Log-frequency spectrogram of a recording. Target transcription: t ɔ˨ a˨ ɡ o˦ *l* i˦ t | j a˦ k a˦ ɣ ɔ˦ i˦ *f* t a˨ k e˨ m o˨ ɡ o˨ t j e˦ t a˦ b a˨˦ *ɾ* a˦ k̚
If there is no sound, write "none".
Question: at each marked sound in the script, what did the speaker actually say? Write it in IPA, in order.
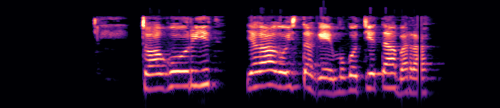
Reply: ɾ, s, ɾ

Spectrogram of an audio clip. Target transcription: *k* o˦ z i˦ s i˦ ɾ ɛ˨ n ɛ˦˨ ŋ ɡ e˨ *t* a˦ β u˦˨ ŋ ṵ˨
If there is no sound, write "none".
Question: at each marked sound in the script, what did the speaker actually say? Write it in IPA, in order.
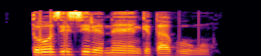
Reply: t, t

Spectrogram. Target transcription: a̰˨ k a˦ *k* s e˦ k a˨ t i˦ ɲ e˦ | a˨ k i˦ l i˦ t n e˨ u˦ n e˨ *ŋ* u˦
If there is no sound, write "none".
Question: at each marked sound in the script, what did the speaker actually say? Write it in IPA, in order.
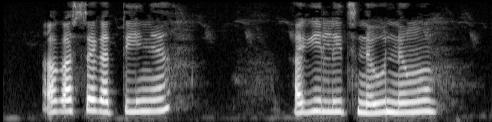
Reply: none, ŋ

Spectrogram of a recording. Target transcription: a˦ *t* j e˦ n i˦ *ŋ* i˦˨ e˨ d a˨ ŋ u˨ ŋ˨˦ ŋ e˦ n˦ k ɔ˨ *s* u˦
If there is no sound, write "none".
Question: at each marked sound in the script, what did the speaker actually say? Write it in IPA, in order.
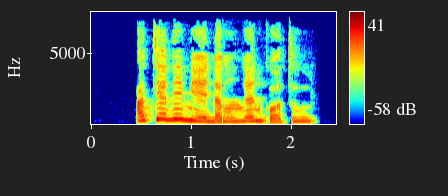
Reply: t, m, t

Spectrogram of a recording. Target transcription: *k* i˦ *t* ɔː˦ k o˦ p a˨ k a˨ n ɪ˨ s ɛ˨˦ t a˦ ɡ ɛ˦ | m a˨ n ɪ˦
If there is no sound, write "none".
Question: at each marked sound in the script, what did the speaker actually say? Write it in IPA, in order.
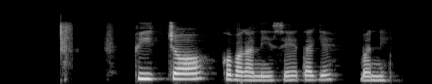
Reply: p, t͡ʃ

